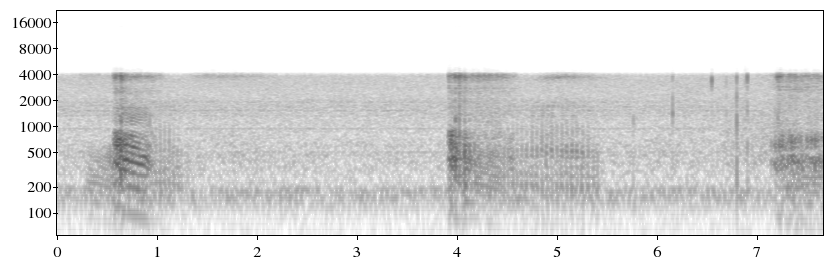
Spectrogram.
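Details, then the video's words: Two English Bulldog puppies snoring during a nap, with rough, rattling breaths about every three seconds. "English Bulldog Puppies Snoring"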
